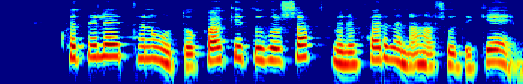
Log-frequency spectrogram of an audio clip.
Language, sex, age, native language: Icelandic, female, 40-49, Icelandic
